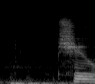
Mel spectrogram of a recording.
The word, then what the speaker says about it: Shu: Shu, like solitary confinement, like in Orange is the New Black? No, like as in the thing you wear on your feet.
